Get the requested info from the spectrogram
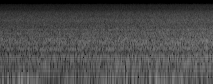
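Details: Loud, steady rushing noise like a running shower or fan fills the whole stretch, with no animal voice.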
